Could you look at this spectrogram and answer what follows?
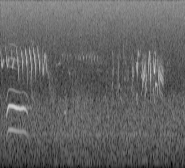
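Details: Pyrrhuloxia, or desert cardinal, opening with a rapid high trill, then a clear drawn-out whistle with a lower echoing overtone, followed by quiet background and a faint buzzy burst of notes near the end.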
